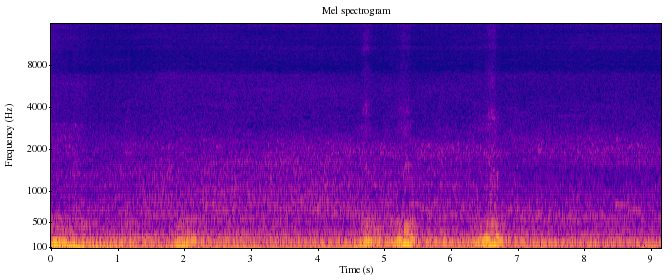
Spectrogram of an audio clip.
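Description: A car engine is revved in short throttle blips, about five times, each rising and falling in pitch over a low engine rumble.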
